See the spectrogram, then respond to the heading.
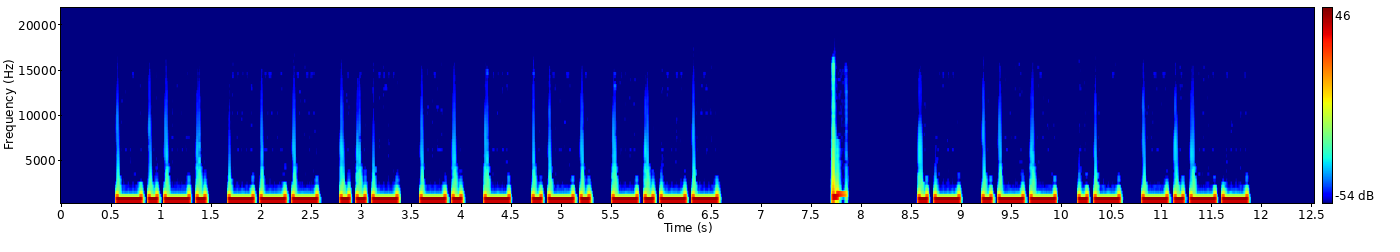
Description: Morse code, heard as a keyed tone, about 15 wpm, 700 Hz. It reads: COUNTRY AWAY
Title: Sets of 2 Words - New Word Drill - 15wpm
